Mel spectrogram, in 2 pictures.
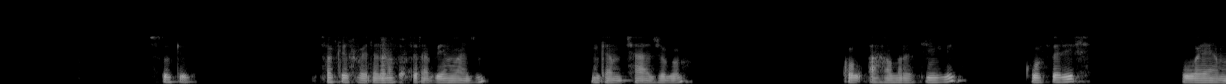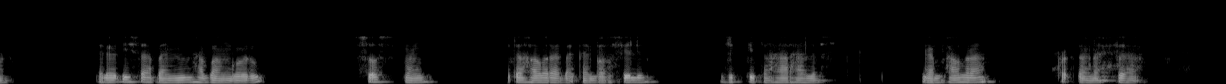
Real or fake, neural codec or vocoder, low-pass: fake; codec, 16 kHz, 4.8 kbps, FACodec; 3.6 kHz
